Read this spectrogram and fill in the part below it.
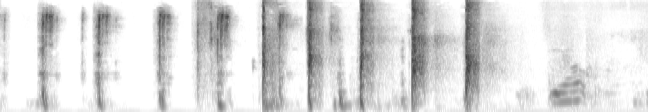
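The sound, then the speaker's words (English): A quick run of about ten sharp, crisp hand claps, uneven at first and then quickening, fairly loud, trailing off into a short murmur of voice. “Let's clap it up.”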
